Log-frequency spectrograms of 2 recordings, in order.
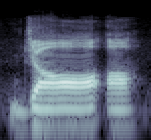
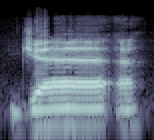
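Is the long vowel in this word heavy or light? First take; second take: heavy; light. First: The long vowel is heavy and full. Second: The long vowel is light and thin. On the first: The speaker calls it wrong. "You wouldn't say" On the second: The speaker calls it right. "light and empty mouth. For example, you would say"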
